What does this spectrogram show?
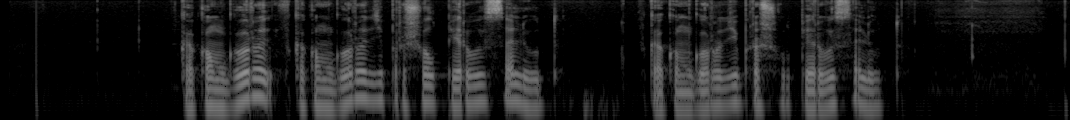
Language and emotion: Russian, neutral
